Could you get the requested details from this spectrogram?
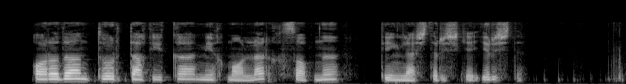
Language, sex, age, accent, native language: Uzbek, male, 18-24, Farg'ona, Uzbek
